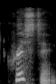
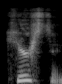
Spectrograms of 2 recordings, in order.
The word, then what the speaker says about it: Kristin: right Greg Alva mispronounce Kristin he said kirsten he spelled it as Kristin though but he kept saying it as Kirsten and I truly think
